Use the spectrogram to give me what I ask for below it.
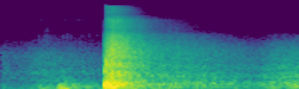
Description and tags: The sound of a distant shot being fired.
